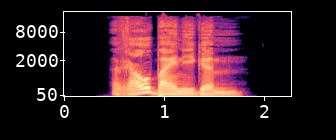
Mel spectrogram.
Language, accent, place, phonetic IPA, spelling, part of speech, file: German, Germany, Berlin, [ˈʁaʊ̯ˌbaɪ̯nɪɡəm], raubeinigem, adjective, De-raubeinigem.ogg
- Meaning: strong dative masculine/neuter singular of raubeinig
